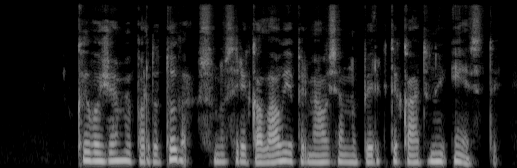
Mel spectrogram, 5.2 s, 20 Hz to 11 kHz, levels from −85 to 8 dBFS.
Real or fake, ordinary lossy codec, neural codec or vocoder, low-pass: fake; AAC, 48 kbps; vocoder, 22.05 kHz, 80 mel bands, Vocos; 9.9 kHz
